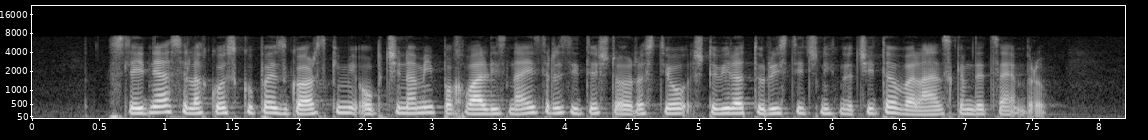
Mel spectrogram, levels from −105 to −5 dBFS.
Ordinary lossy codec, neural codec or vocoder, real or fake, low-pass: none; none; real; 7.2 kHz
